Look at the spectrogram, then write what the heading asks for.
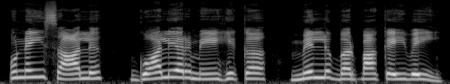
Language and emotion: Sindhi, neutral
